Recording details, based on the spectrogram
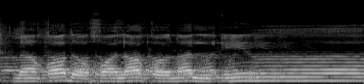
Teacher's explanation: الانسان اب یہاں پر نون پر گنہ کیوں ہو رہا ہے نون ساکن کے بعد جو سین ہے یہ نہ حروف ہلکی سے نہ لام را میں سے اس لیے یہاں پر گنہ ہوگا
